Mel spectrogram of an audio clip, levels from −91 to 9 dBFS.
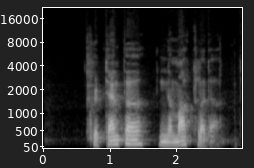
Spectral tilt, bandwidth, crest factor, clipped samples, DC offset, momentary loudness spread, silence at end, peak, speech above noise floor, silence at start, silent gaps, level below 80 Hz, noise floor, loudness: -7.5 dB/octave; 15.5 kHz; 20 dB; under 0.1%; under 0.1%; 11 LU; 0.35 s; -4 dBFS; 49 dB; 0.65 s; none; -58 dBFS; -71 dBFS; -23 LUFS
